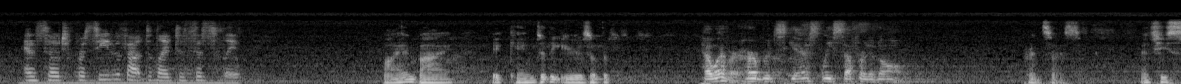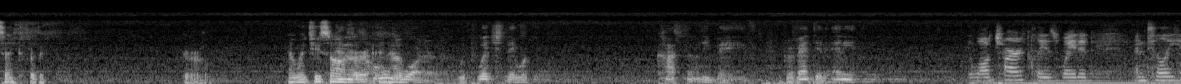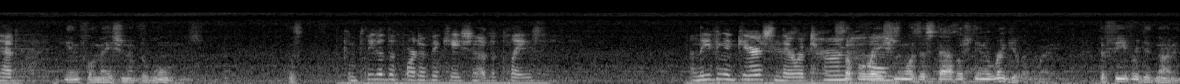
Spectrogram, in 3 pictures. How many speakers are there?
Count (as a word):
three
